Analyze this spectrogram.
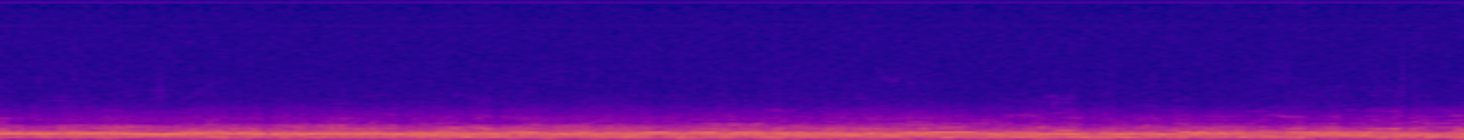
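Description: A crowd cheers and shouts loudly in a large stadium.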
